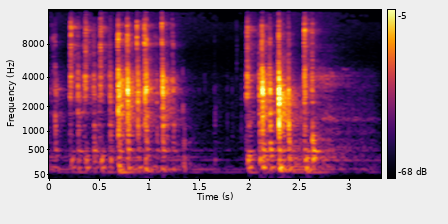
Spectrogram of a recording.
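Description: Someone types a command on a computer keyboard in two quick bursts of close, crisp keystrokes with a short pause between them. No voice is heard.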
